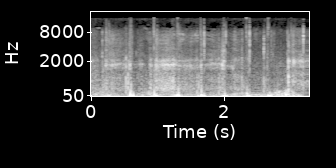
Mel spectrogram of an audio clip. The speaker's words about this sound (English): A little bit of wind here. I hope that's not screwing things up too badly.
